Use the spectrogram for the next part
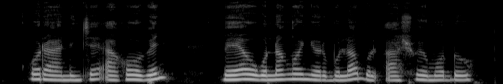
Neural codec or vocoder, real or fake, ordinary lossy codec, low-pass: none; real; none; none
